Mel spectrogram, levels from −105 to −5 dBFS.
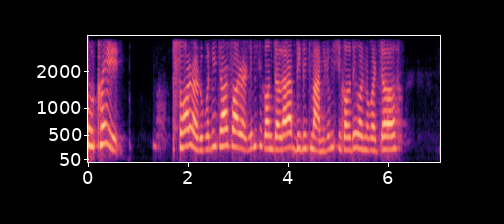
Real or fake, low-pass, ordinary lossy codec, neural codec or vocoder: fake; 3.6 kHz; AAC, 32 kbps; codec, 16 kHz in and 24 kHz out, 1.1 kbps, FireRedTTS-2 codec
